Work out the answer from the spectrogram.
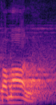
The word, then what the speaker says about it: কমল: আমরা উচ্চারণ না করি, আমরা উচ্চারণ করছি কিভাবে? এইভাবে কমল। ওকে, তাহলে যেহেতু মধ্য এর আগে এখানে কয়ের সঙ্গে একটা অ রয়েছে, মধ্য অ এখানে ময়ের সঙ্গে অ রয়েছে, তার আগে একটি অ আছে, তাহলে আমরা সূত্র অনুযায়ী এখানে উচ্চারণ করব কমল, অর্থাৎ মধ্য আটা ও এর মতো উচ্চারিত হবে।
